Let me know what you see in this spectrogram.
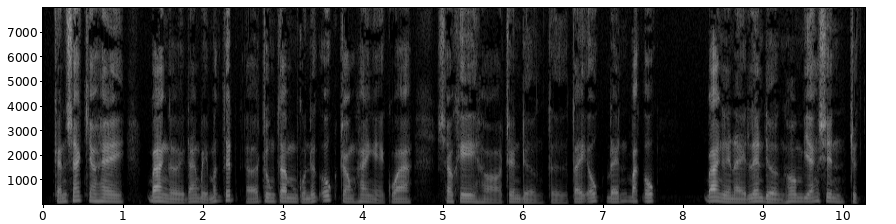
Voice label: vietnamese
